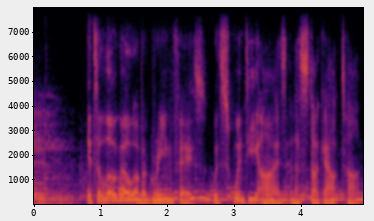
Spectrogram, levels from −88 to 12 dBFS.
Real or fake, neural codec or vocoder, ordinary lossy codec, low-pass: real; none; Opus, 16 kbps; 7.2 kHz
